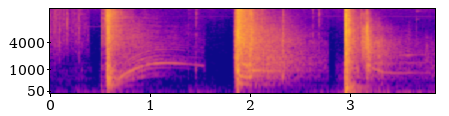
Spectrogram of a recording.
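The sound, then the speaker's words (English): Three unprocessed ricochets from a sound-effects library, each a sharp crack followed by a ringing, whistling whine that trails off, spaced apart with near silence between them. “the ricochets before processing sound like this.”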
